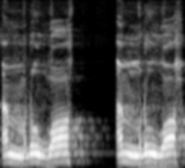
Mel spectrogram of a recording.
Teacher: am mim sukun bertemu ro Idhar syafawi dibaca jelas Amrullah Amrullah lam jalalah yang didolidumah kita baca tafkim atau tebal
